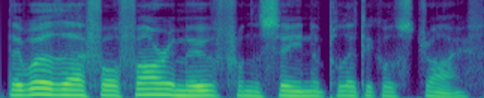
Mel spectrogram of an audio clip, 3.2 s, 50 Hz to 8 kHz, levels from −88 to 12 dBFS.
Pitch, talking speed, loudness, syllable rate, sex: 140 Hz, 205 wpm, -16 LUFS, 7.1 syllables/s, male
